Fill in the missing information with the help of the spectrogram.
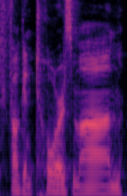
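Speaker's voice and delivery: usual speaking voice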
